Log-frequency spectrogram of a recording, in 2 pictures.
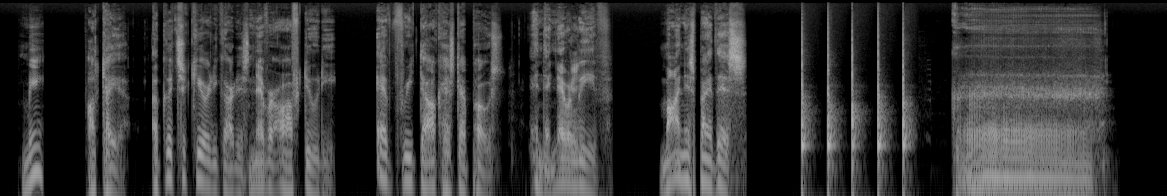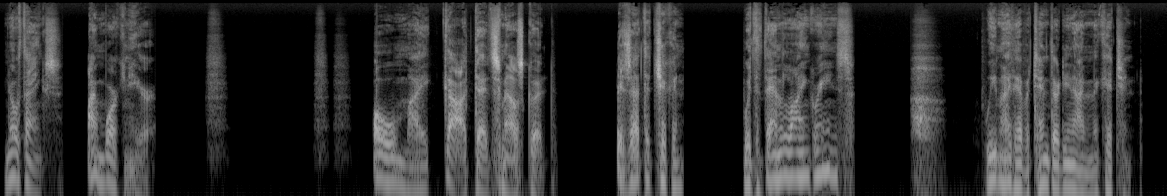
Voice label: COMEDY Security Guard Knocking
